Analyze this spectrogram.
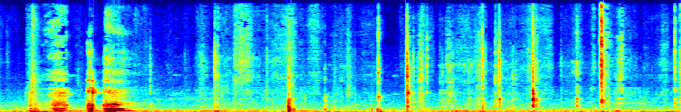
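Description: Scattered light clicks and knocks of handling and movement as a phone camera is carried about, over a steady low hum.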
